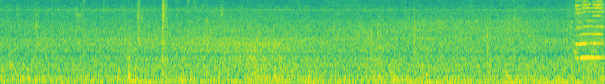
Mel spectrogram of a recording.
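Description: Intercity passenger train running, heard from inside the carriage: a steady low rumble with a few faint clicks from the wheels on the track. Near the end there is a short, high beep with overtones.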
